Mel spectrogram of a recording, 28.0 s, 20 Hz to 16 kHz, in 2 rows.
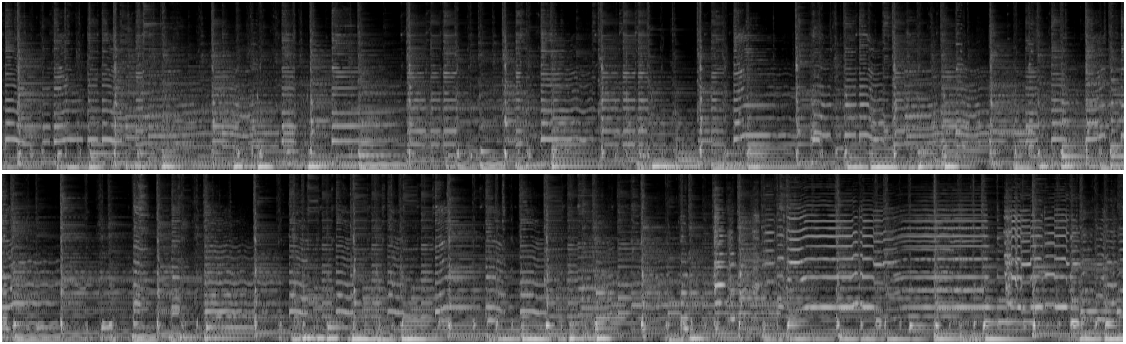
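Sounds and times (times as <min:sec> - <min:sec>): bass line: 0:00.0 - 0:28.0
guitar and banjo music: 0:00.0 - 0:28.0.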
